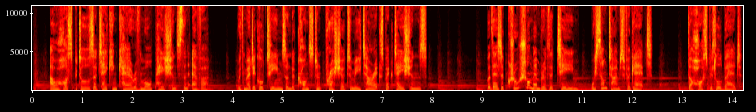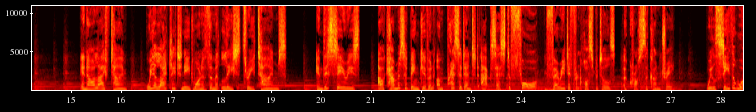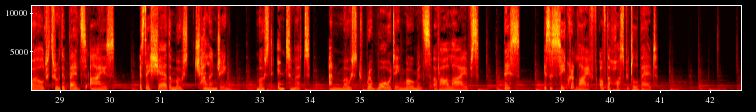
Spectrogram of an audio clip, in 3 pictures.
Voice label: Documentary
